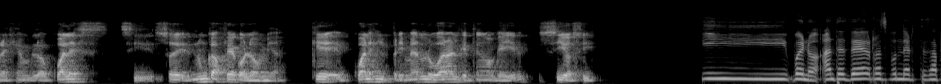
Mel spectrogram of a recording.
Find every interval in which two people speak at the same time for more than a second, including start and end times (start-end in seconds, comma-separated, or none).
none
